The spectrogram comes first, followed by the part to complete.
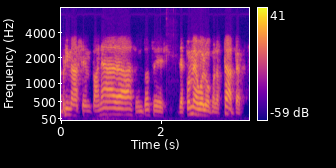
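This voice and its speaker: His voice sits at a fairly high pitch for a man, and he keeps a moderate pace. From Garín, Escobar, northern Buenos Aires, Argentina. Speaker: expatriate interviewee. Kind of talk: casual interview. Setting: video call. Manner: hesitant, many fillers.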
